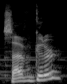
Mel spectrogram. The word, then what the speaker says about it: Savguder: We're going to be looking at his epic castle Savguder. Is that how it's pronounced?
